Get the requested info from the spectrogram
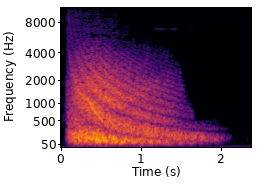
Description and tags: Jet Whoosh
A sweeping aircraft or rocket type whoosh.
